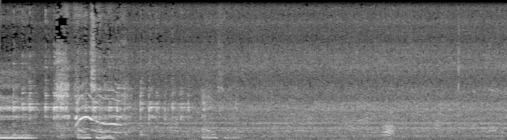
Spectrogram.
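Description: Pop music plays loudly through a loudspeaker.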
